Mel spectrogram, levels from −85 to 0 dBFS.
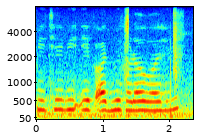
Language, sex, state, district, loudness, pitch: Hindi, female, Uttar Pradesh, Shamli, -14 LUFS, 240 Hz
